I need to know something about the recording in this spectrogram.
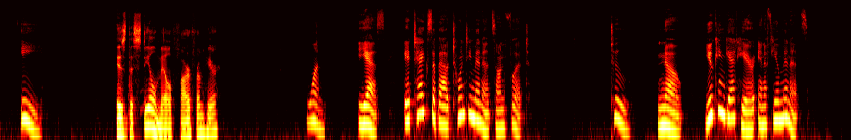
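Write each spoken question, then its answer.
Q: Is the steel mill far from here?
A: 1: Yes, it takes about 20 minutes on foot.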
